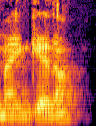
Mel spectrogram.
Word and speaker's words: Mangena: So I'm Mangena. That's hard G, not a soft G.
